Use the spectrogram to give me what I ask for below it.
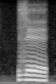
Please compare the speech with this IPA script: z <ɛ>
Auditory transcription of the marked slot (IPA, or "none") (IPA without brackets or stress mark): ɛ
